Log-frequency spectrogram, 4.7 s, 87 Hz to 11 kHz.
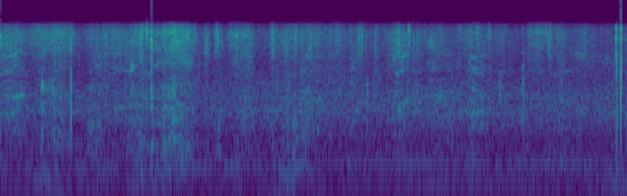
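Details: An 8-month-old Presa Canario vocalizing: rough, growly whines and grumbles in uneven bursts over constant background rustling and handling noise.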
